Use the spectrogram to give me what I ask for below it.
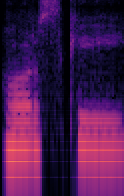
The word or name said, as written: horský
